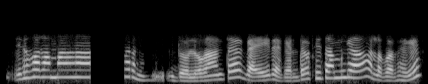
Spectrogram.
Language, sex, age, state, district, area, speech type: Assamese, female, 30-45, Assam, Charaideo, rural, conversation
